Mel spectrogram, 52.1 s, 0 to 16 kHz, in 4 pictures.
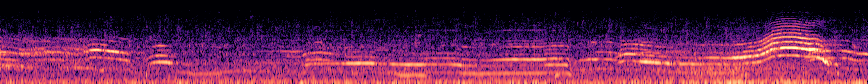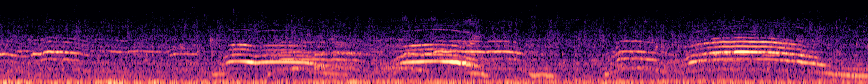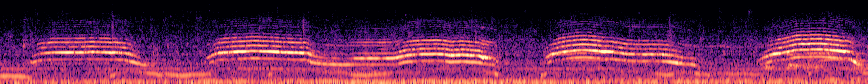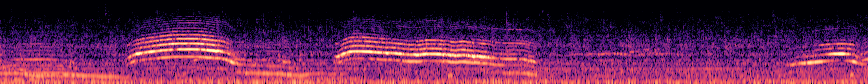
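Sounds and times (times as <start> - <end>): cat yowling: 0.0 - 21.4, 22.1 - 47.3, 50.8 - 52.0.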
